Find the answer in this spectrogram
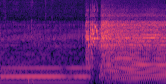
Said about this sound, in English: But I think I ran this through a couple different guitar amp simulators, and I don't remember if I did anything else on it, but this is what those guitars sound like. by themselves. You can even hear the buzz.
